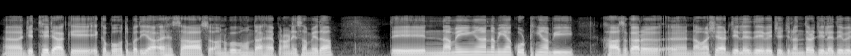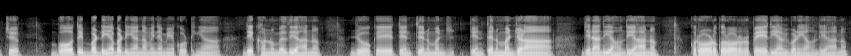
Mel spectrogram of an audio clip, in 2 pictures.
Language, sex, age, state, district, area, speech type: Punjabi, male, 30-45, Punjab, Shaheed Bhagat Singh Nagar, urban, spontaneous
